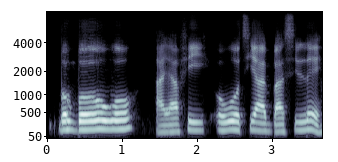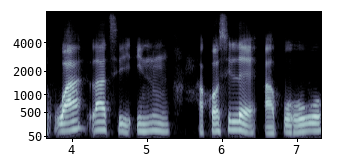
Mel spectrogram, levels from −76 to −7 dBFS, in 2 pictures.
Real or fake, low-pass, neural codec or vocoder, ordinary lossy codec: fake; none; codec, 16 kHz, 0.7 kbps, FocalCodec; none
